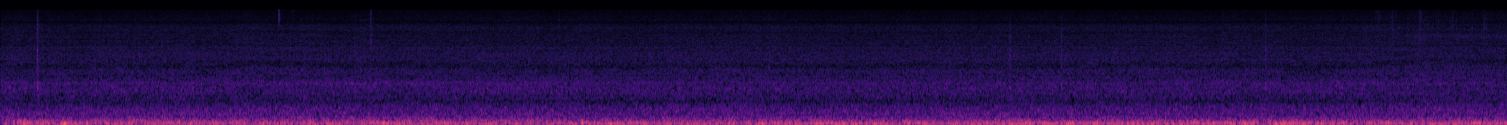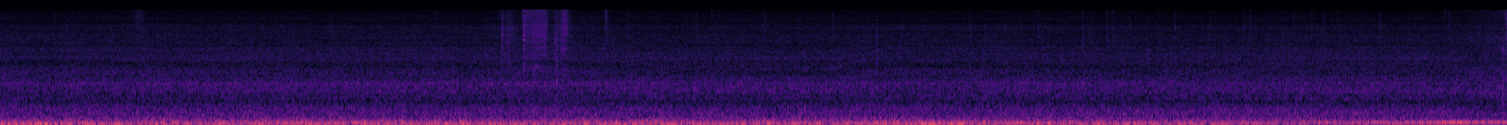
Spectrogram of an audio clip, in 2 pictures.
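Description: Steady low rumble of a car's road and engine noise heard from inside the cabin while driving. A deeper engine hum swells near the end.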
